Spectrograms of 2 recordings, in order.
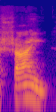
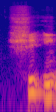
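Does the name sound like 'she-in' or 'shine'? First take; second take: shine; she-in. First: The name is said as one syllable, 'shine'. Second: The name is said as two syllables, 'she-in'. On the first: The speaker calls it wrong. "a pronúncia da empresa de vendas chinesa não é Shine" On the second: The speaker calls it right. "é Shein"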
